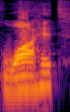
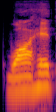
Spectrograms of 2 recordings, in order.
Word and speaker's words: Vahid: Uh it's just Wahit. And honestly, I didn't even know how to say my name because it's I'm Turkish and it's an Arabic name. So it's either Wahit or Wahid, but eventually it turns out to be Wah.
